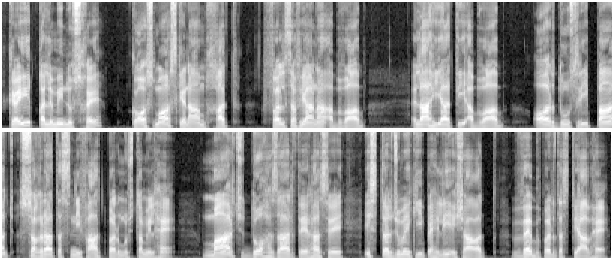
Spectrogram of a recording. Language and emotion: Urdu, neutral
